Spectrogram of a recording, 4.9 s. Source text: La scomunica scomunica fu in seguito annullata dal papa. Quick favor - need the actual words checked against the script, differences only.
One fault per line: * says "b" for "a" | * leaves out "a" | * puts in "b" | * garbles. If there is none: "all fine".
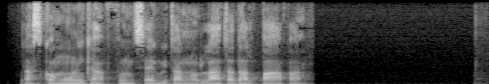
* leaves out "scomunica"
